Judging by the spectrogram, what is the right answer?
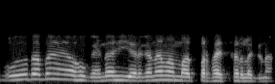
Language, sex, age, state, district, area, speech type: Punjabi, male, 18-30, Punjab, Barnala, rural, conversation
